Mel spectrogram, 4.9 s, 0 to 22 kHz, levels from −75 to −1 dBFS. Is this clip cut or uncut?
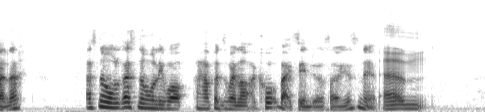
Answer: cut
